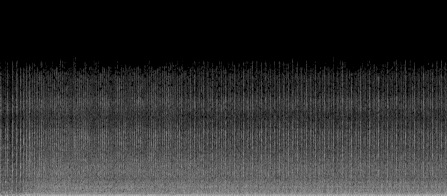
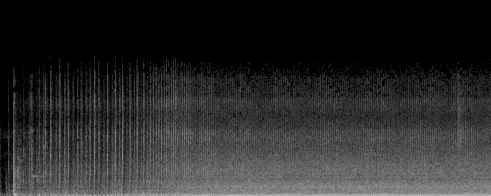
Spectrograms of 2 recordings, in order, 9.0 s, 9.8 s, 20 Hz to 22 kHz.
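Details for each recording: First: Craftsman push mower, Briggs Quantum 6.75 engine, after flywheel brake and kill switch cable replacement: starts fine but chugs unevenly at high speed as if still choking. Owner suspects the carburetor needs attention. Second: Craftsman push mower with a Briggs 6.75 Quantum engine: a rough, choked-sounding start settles into a steady, even low thrum; it runs fine, but the carburetor is suspect and the choke flap is bent.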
